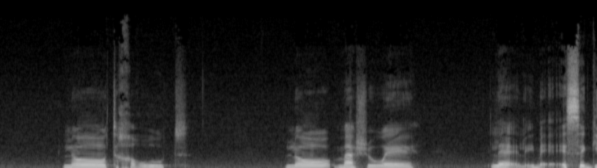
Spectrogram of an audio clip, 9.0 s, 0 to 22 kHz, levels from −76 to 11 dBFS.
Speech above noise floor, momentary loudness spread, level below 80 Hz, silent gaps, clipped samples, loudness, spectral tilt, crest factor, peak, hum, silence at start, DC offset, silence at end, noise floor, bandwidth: 31 dB; 15 LU; -52 dBFS; none; under 0.1%; -15 LUFS; -4 dB/octave; 16 dB; 0 dBFS; none; 0.95 s; under 0.1%; 0 s; -46 dBFS; 19.5 kHz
